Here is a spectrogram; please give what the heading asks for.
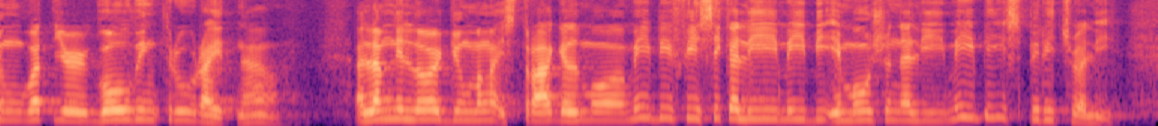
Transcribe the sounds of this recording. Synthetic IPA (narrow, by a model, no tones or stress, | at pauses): ʊŋwɐt̪jʊɹɡowɪ̃ŋθɾuɹajt̪̚naw | ʔɐlamnɪloɹd̪jʊŋmɐŋaʔɪst̪ɾaɡɛlmo̞mejbifisɪkɐlimejbiɛmoʃonɐlimejbispɪɾɪt͡ʃuɐli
